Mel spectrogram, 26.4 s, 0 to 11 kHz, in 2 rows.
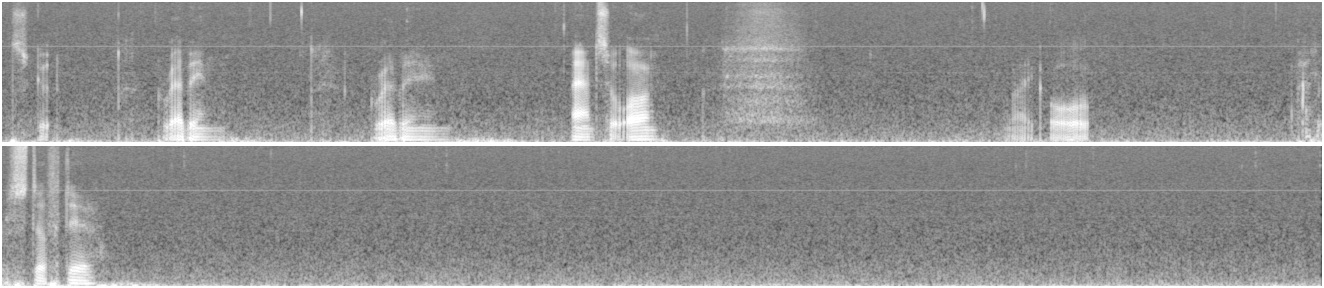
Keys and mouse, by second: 2.3-5.1 drag, 3.0 g, 5.4-7.1 drag, 8.0-9.6 drag, 10.3-12.3 drag, 13.2-14.9 drag, 15.7-17.5 drag, 19.2 Tab, 19.5-21.1 right drag, 19.8 Tab, 22.2 g, 23.3-25.6 right drag, 24.7 g, 26.3-26.4 right drag.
